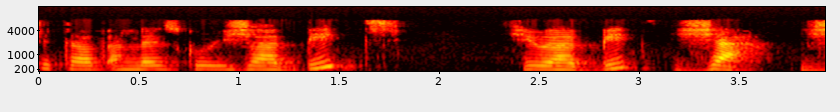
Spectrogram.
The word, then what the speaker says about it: j'habite: J'habite, tu habites, ja. So the H is silent. So we are pronouncing J and A.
